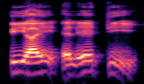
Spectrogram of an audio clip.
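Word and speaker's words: Pilate: English میں اس کو کہتے ہیں PILAT. یعنی وہ بھی وہاں ہے لیکن اس کی اسپیلنگ اس طریقے سے، عربک میں پہ یہ لام الف تو پیلات، اور انگلش میں کہیں گے PILAT پیلٹ.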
